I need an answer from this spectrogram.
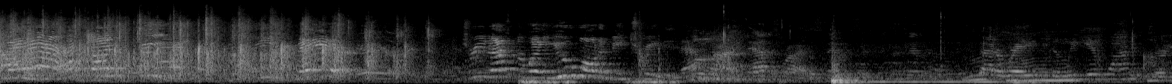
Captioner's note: applause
